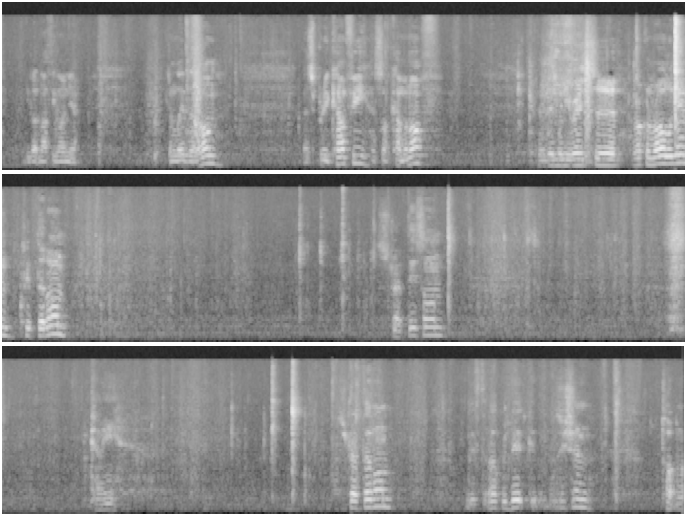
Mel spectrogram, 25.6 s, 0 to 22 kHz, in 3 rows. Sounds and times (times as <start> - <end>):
Inside, small room: 0.0 - 25.6
Speech: 0.3 - 1.0, 2.1 - 2.8, 3.8 - 5.6, 6.7 - 9.4, 13.3 - 14.2, 18.2 - 18.7, 21.3 - 22.0, 22.9 - 24.5, 25.4 - 25.6.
